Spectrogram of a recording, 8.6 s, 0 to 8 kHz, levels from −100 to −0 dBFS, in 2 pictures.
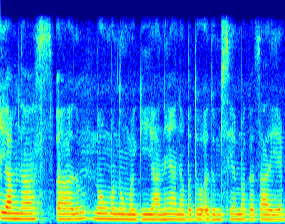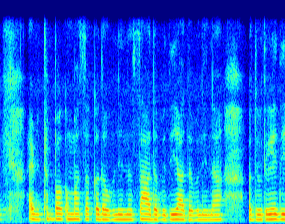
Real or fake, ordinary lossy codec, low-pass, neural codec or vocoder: real; none; 7.2 kHz; none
